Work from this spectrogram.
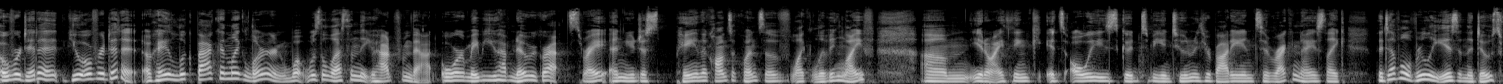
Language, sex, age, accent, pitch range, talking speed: English, female, 20-39, American, 145-185 Hz, 250 wpm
